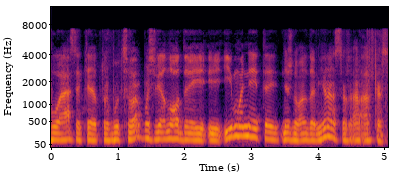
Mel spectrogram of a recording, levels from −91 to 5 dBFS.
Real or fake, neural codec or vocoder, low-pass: fake; codec, 16 kHz, 2 kbps, FunCodec, trained on Chinese and English, 25 frames a second; 7.2 kHz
